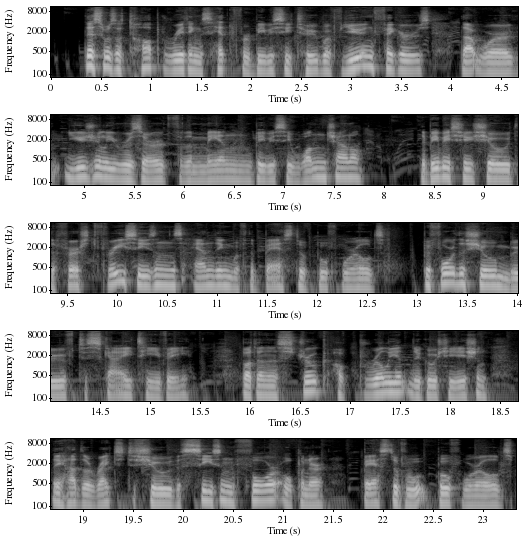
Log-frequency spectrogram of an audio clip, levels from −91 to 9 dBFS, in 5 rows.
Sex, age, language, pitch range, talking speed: male, 30-49, English, 115-145 Hz, 165 wpm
